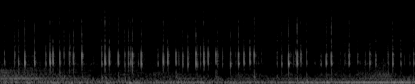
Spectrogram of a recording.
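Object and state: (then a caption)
Rubber slide sandal. Long acrylic nails on both hands tap rapidly on the upright strap of a black Puma rubber slide sandal. The result is a quick, uneven run of short, dry clicks with a hollow tone near 1 kHz, over a steady low hum.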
